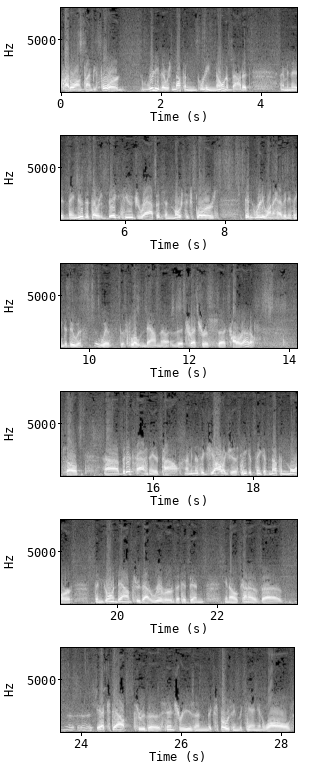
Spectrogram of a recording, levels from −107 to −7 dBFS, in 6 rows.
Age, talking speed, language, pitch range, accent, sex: 60-79, 180 wpm, English, 110-130 Hz, American, male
